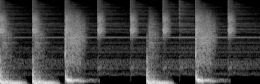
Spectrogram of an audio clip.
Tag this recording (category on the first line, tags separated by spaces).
Music > Other
beat rhythmic percussions drums drumloop groovy loop hiphop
